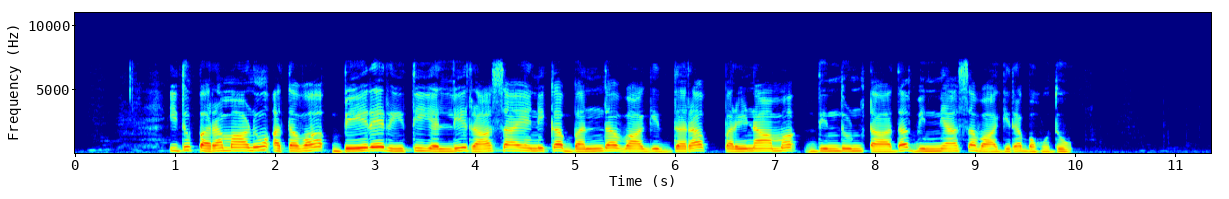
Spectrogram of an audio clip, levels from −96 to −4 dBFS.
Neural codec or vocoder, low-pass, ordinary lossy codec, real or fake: none; 7.2 kHz; none; real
